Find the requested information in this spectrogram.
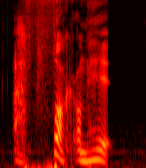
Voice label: hit, Voice Lines Combat Dialogue; EndlessVendetta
